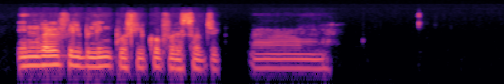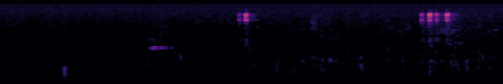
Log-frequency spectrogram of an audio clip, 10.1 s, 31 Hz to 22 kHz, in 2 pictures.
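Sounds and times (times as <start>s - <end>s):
faint computer mouse clicks: 9.2s - 9.6s.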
